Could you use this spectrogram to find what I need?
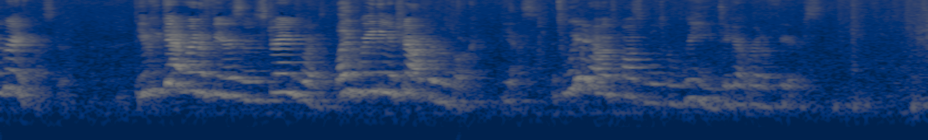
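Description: A young girl speaks slowly and haltingly, a little distant.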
